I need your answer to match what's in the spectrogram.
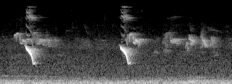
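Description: Black-hooded oriole giving two loud, sharply falling notes about two seconds apart, followed by softer warbled notes, over faint background hiss.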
